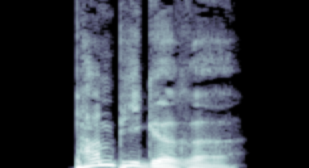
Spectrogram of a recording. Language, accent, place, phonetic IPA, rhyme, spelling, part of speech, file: German, Germany, Berlin, [ˈpampɪɡəʁə], -ampɪɡəʁə, pampigere, adjective, De-pampigere.ogg
- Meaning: inflection of pampig: 1. strong/mixed nominative/accusative feminine singular comparative degree 2. strong nominative/accusative plural comparative degree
